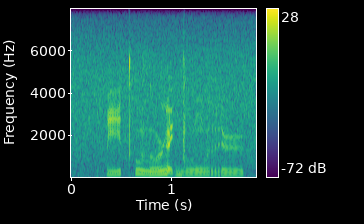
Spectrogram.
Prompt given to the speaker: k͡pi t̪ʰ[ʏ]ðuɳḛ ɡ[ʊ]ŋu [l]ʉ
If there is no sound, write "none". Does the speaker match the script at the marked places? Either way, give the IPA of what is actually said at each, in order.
u, u, r

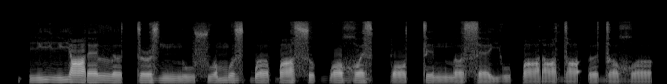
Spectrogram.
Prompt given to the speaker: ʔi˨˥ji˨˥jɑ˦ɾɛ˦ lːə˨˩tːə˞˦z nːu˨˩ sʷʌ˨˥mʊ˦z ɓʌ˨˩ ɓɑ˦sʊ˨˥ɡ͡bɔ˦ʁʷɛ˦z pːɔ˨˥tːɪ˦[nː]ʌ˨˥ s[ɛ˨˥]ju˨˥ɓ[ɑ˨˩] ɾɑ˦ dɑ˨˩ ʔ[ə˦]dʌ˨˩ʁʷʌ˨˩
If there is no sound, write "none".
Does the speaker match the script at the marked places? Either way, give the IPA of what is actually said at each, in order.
nː, ɛ˨˩, ɑ˨˩, ə˦

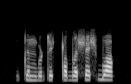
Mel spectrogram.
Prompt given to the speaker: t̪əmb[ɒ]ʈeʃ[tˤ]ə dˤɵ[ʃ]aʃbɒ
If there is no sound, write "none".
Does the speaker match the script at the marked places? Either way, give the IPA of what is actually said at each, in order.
ɒ, ʈ, ʃ

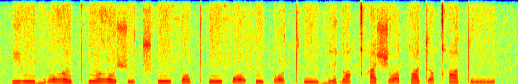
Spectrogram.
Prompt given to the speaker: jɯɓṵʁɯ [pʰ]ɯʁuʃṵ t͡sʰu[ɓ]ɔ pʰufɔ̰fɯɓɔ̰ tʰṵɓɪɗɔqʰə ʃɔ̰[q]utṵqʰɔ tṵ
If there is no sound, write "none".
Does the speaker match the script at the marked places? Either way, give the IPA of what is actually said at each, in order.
pʰ, f, q

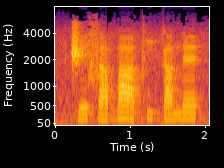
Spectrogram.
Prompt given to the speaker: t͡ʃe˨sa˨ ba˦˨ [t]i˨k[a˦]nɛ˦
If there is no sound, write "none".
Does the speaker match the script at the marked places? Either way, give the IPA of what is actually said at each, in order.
tʰ, a˨

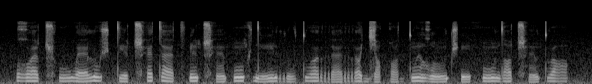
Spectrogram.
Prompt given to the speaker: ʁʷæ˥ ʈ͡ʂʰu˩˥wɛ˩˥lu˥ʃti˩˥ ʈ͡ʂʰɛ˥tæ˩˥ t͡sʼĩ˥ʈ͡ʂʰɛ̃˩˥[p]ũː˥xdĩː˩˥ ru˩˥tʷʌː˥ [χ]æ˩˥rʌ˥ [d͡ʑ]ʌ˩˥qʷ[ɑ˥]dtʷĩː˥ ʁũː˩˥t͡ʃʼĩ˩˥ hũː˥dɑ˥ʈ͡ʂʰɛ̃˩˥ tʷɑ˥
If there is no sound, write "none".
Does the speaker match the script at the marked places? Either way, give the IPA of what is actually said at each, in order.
p, r, d͡ʑ, ɑ˩˥

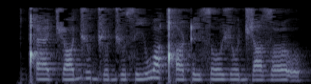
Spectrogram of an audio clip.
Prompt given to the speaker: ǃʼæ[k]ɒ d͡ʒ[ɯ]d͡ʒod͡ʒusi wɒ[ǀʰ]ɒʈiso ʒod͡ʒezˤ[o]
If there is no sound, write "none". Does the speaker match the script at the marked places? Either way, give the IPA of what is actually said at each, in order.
t͡ʃ, u, ǃʰ, o

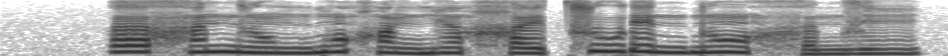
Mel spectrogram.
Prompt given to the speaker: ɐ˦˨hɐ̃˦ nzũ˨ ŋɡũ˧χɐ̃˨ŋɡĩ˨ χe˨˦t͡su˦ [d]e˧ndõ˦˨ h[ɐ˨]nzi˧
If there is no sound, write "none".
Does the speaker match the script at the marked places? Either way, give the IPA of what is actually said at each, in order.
ɾ, ə˨

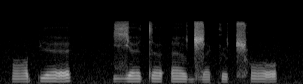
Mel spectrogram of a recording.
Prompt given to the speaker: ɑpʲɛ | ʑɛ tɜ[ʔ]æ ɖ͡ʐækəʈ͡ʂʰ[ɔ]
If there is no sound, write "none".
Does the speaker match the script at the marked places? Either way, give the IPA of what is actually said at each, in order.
ʔ, ɔ

